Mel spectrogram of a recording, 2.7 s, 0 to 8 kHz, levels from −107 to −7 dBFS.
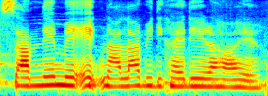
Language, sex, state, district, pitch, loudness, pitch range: Hindi, female, Arunachal Pradesh, Longding, 215 Hz, -18 LUFS, 200-225 Hz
